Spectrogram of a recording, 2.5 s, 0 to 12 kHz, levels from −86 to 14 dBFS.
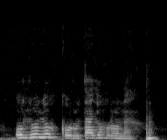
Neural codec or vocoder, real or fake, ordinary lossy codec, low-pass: vocoder, 22.05 kHz, 80 mel bands, WaveNeXt; fake; AAC, 64 kbps; 9.9 kHz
